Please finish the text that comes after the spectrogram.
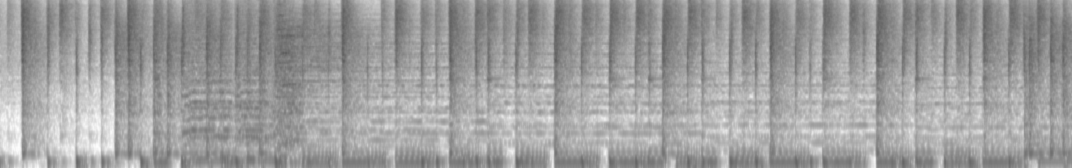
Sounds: Music

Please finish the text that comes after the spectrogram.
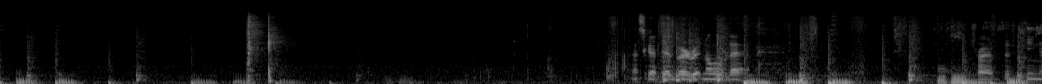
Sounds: Arrow

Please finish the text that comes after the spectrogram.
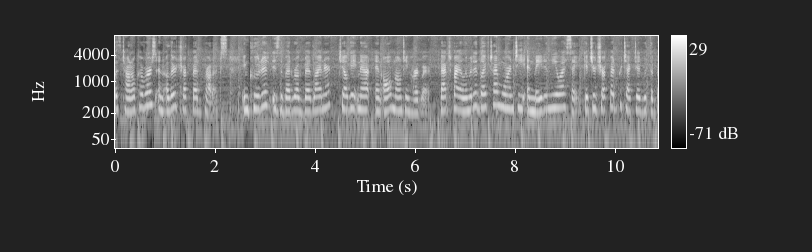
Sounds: Music, Speech

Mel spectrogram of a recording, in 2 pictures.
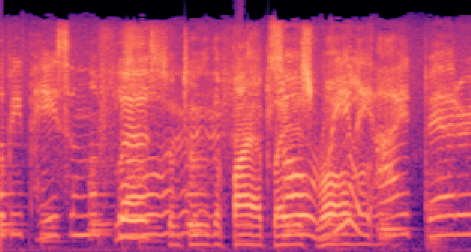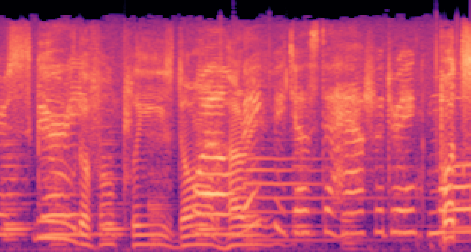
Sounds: Music

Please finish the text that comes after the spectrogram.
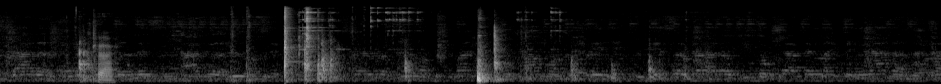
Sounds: Music, Speech

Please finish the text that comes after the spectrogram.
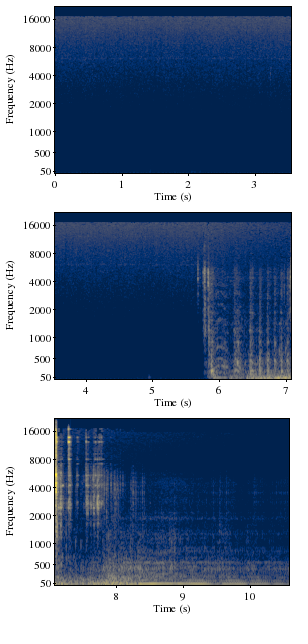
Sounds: Vehicle, Car, Medium engine (mid frequency), Engine starting, Engine

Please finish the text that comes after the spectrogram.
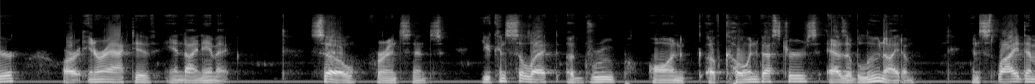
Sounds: Speech

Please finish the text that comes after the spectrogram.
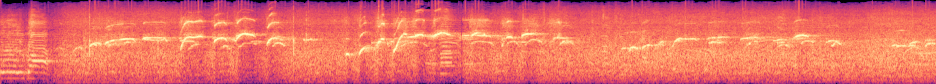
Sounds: Speech

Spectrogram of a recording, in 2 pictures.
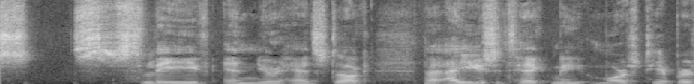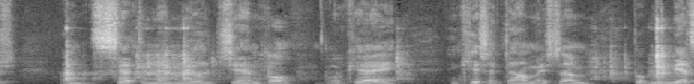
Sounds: Tools, Speech

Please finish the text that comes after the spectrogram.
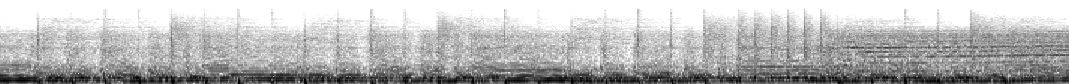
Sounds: Electronic music, Music, Heavy metal, Rock music

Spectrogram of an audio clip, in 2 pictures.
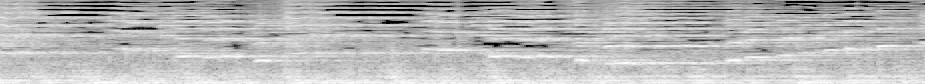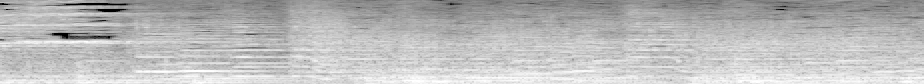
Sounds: Musical instrument, Music, Violin

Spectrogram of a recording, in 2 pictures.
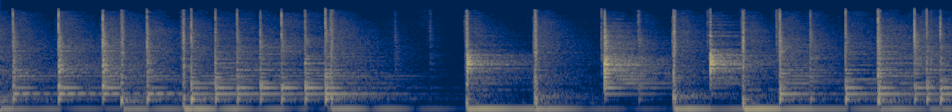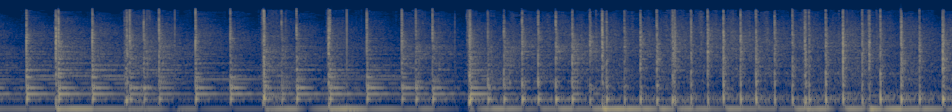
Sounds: Percussion, Drum

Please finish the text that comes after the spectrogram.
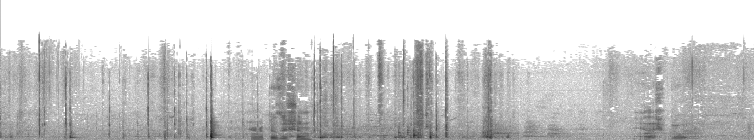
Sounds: Bow-wow

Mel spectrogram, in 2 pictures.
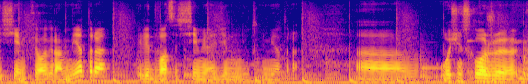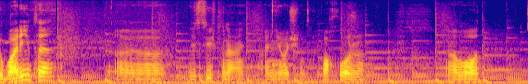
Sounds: Speech, Music

